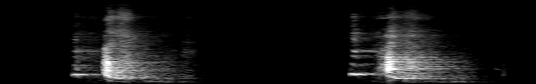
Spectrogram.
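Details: Female adult with an early common cold caught from her boyfriend, two sneezes about two seconds apart, each a short in-breath then a sharp explosive burst; sneezing with a cold.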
